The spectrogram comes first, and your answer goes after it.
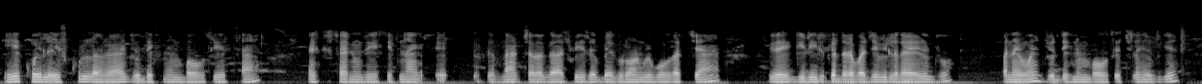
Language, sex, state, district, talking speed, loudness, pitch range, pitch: Bhojpuri, male, Bihar, Saran, 210 wpm, -20 LUFS, 105-115 Hz, 110 Hz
